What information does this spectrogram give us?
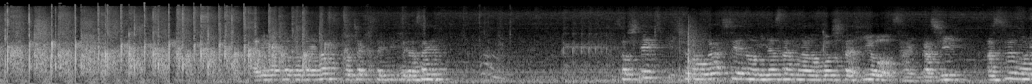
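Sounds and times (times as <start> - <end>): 
audience applause: 0.0 - 3.7
speech: 2.6 - 4.6, 6.2 - 10.3.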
